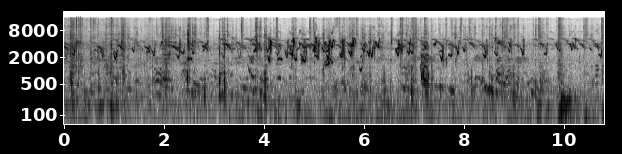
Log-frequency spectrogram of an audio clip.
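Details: Grey francolin chicks while feeding: a dense, continuous chorus of high, thin chirping peeps from many overlapping chicks, with short sharp notes packed closely together throughout.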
